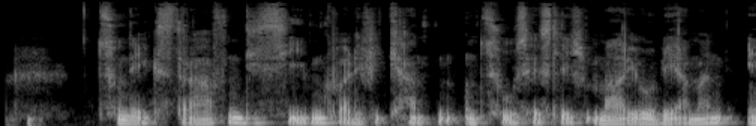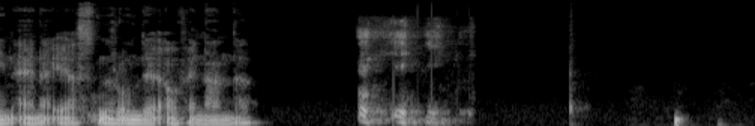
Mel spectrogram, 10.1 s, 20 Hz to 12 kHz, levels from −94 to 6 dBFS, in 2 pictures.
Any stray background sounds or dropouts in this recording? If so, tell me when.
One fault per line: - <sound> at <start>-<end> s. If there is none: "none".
- laugh at 7.4-8.2 s
- thud at 8.8-9.0 s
